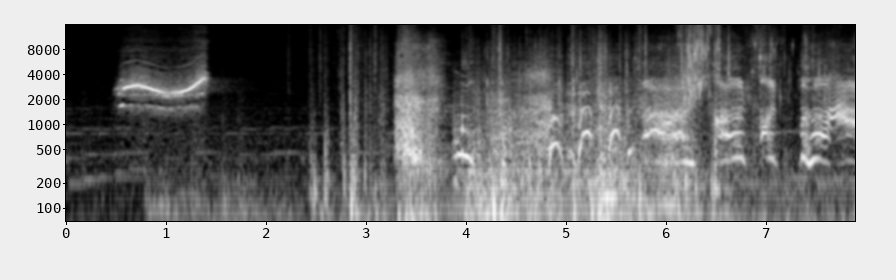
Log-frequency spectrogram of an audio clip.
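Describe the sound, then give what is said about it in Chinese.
A single whistle blast from a small hand whistle blown by a girl on a hillside: a bright, wavering high tone lasting about a second, followed by scattered noises and voices. “面无表情地掏出一根哨子，吹了一下。”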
